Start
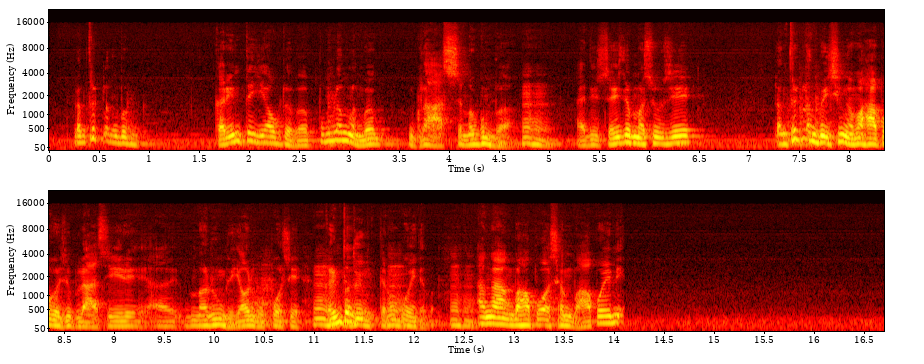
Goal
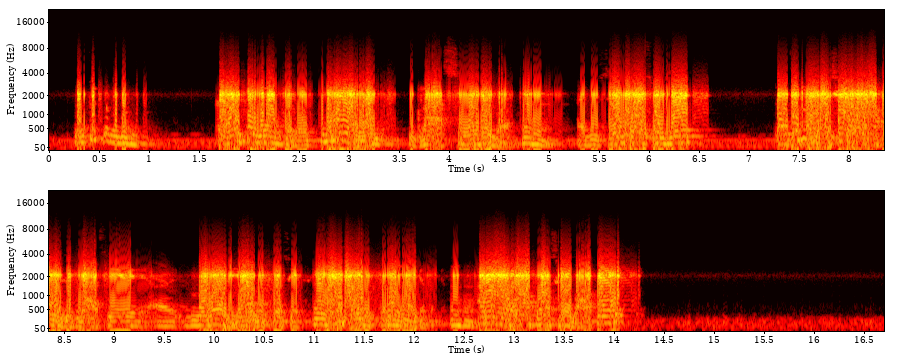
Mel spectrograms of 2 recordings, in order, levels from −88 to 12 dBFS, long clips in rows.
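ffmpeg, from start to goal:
-filter_complex "[0:a]afftdn=nr=19:nf=-37,acrossover=split=1200[a][b];[a]adynamicsmooth=sensitivity=6:basefreq=650[c];[c][b]amix=inputs=2:normalize=0,aeval=exprs='(mod(6.68*val(0)+1,2)-1)/6.68':c=same,lowpass=f=2.1k:t=q:w=15,asplit=2[d][e];[e]adelay=209.9,volume=-20dB,highshelf=f=4k:g=-4.72[f];[d][f]amix=inputs=2:normalize=0,volume=-1dB"

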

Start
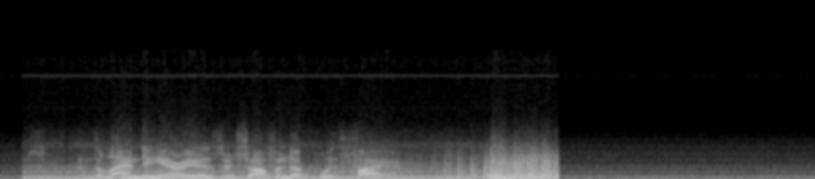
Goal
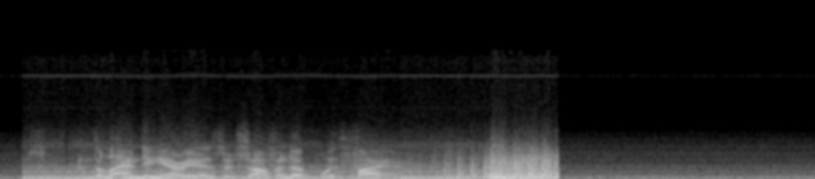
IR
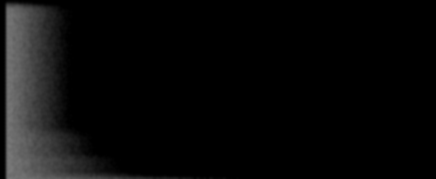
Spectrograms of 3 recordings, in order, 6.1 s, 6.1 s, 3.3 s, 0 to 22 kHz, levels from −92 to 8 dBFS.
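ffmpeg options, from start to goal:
-filter_complex "[0:a]asettb=1/sr,asplit=3[a][b][c];[a]atrim=end=0.844[d];[b]atrim=start=0.84:end=3,asetpts=PTS-STARTPTS,afade=t=in:d=0.004:c=qsin,afade=t=out:st=2.156:d=0.004:c=qsin,flanger=delay=15:depth=4:speed=1.2[e];[c]atrim=start=2.996[f];[d][e]acrossfade=d=0.004:c1=hsin:c2=qsin[g];[g][f]acrossfade=d=0.004:c1=qsin:c2=hsin,volume=3.5dB"

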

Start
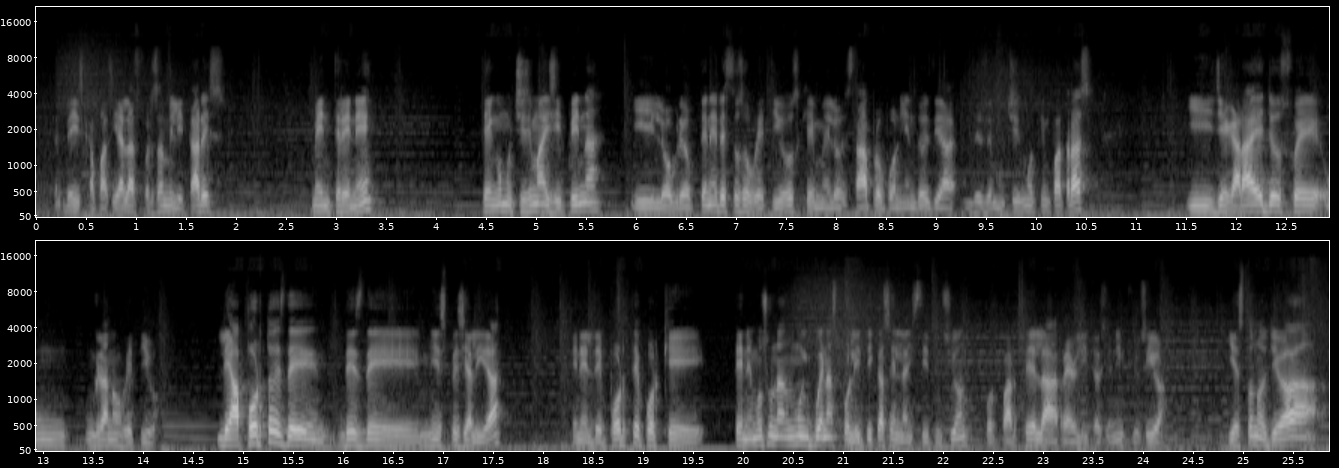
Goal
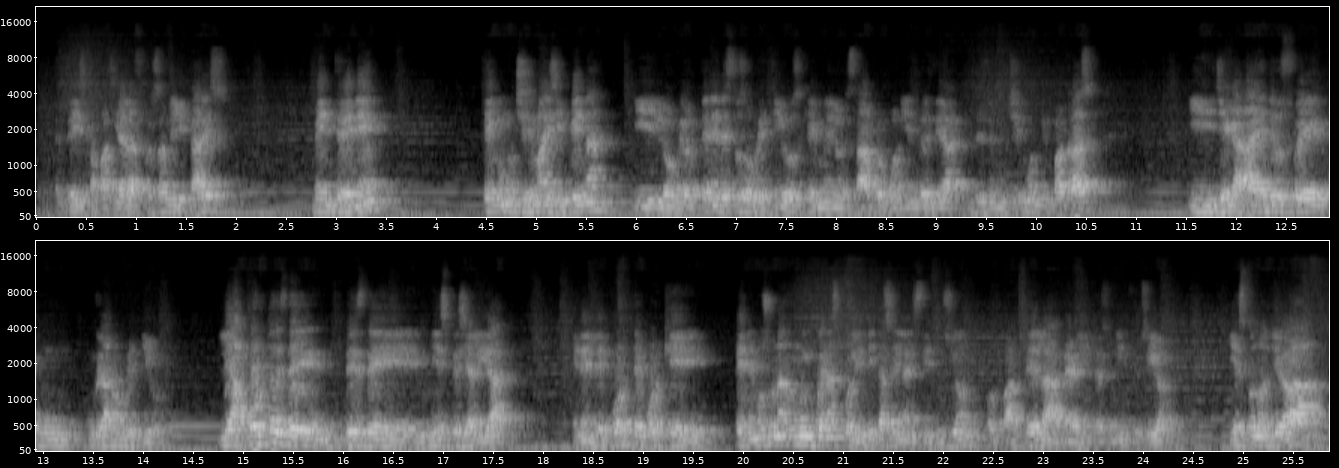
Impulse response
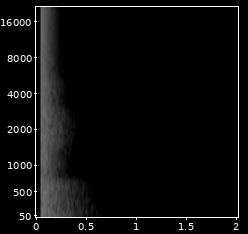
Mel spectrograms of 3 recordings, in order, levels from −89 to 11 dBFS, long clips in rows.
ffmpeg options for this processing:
-filter_complex "[0:a]asoftclip=type=tanh:threshold=-15dB[a];[1:a]atrim=start_sample=2205[b];[a][b]afir=irnorm=-1:irlink=0"

